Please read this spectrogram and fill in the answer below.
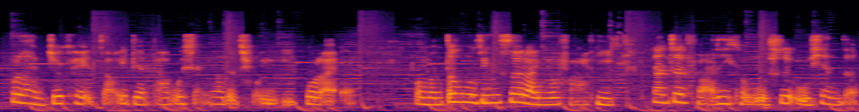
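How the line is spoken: Sighing. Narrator (Chinese): 影木叹口气

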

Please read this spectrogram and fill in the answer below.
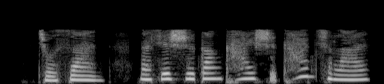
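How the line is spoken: Gentle. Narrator (Chinese): 他温柔的说

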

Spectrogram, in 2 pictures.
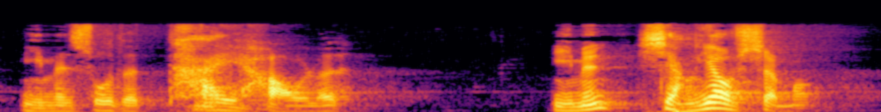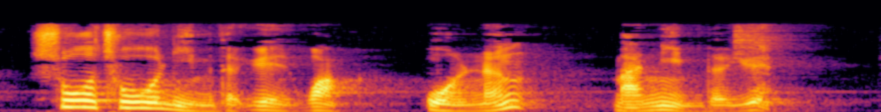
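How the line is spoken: Admiring. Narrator (Chinese): 赞叹七位公主说

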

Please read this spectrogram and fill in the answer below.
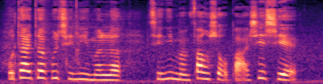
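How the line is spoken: Very softly. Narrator (Chinese): 二号小小声的对他们说

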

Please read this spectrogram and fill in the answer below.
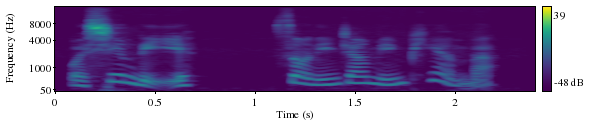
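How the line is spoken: Laughing woman. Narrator (Chinese): 那位女士笑了

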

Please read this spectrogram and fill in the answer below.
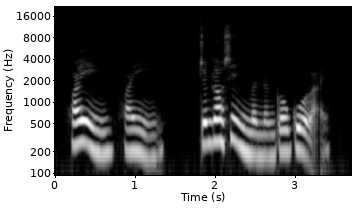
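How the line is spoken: Lamenting. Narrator (Chinese): 他悲叹道

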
